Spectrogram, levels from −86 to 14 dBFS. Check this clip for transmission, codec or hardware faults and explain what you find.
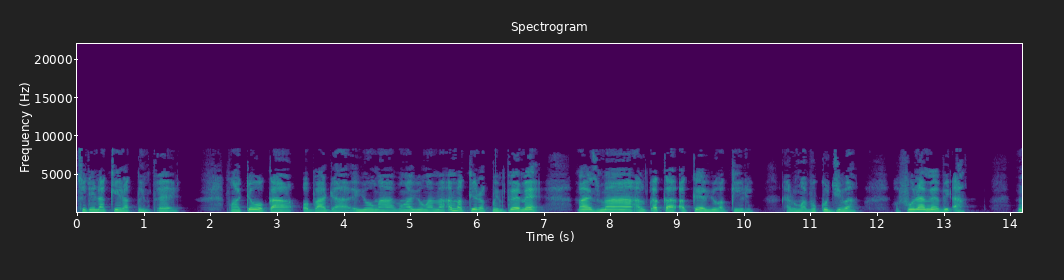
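One fault runs through the whole clip: MP3 compression. A bit-starved encode, likely MP3 and consistent with about 32 kbps, removed everything above 8.3 kHz and switched weak frequency lines on and off, leaving the speech dull, watery and swirly.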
